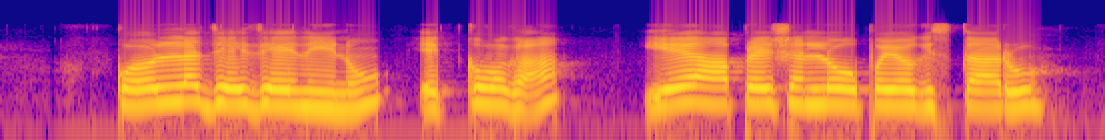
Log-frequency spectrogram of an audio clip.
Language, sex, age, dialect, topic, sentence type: Telugu, female, 25-30, Telangana, agriculture, question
